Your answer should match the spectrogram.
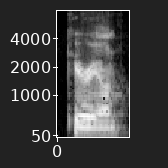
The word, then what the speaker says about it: Carreon: 157 this week we have Edie care Karen carrion I make sure I pronounce her name right carry on carry on awesome thank you thanks so much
